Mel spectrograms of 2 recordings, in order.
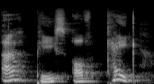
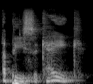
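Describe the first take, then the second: First: Each word is said separately and clearly. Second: The words run together as one sound. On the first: "four words" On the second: "One sound"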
